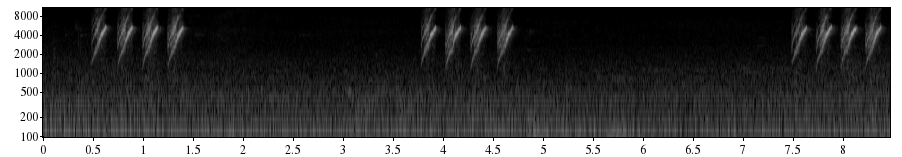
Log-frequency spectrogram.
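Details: Cinereous tit singing vigorously, used as a lure to get other birds singing: bursts of four quick descending whistled notes, repeated roughly every three seconds over faint background noise.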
